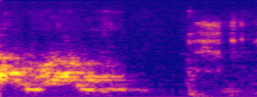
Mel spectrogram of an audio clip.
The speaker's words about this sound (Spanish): Entonces, eh, regresando al tema principal, perdón por mis perros, siempre van a estar presentes en estas grabaciones.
